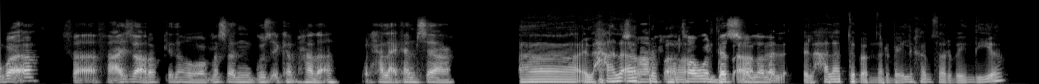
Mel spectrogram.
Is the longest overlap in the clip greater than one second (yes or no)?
yes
